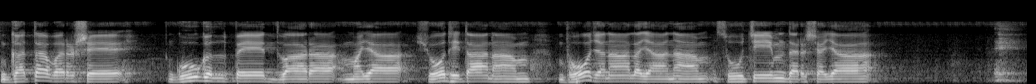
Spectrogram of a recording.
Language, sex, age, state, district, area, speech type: Sanskrit, male, 18-30, Karnataka, Uttara Kannada, rural, read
